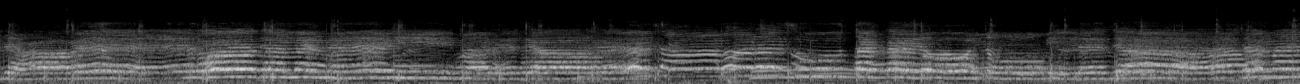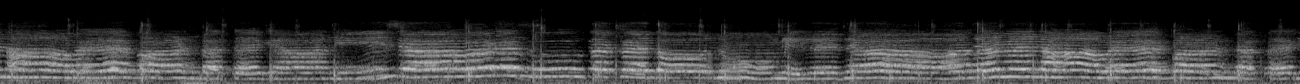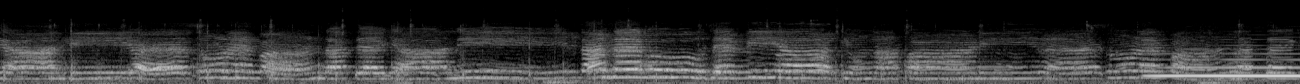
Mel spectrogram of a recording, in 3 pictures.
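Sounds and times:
women singing together: 0.0s - 39.0s
loud steady blown note: 36.9s - 39.0s.

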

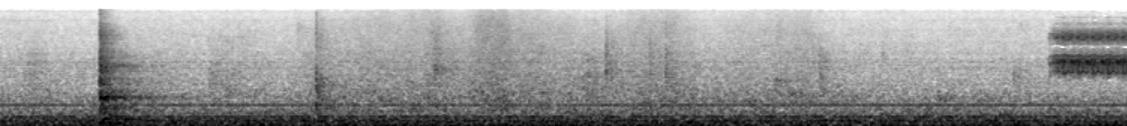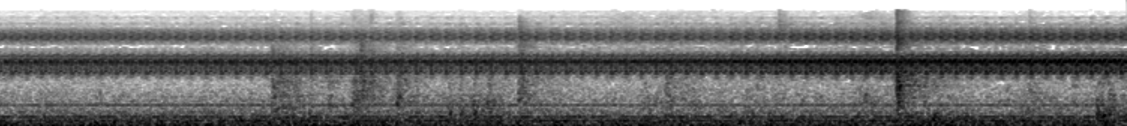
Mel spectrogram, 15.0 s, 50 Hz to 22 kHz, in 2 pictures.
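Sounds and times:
low steady hum: 0.0s - 15.0s
high-pitched electronic hiss: 7.0s - 15.0s.

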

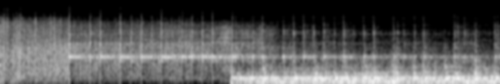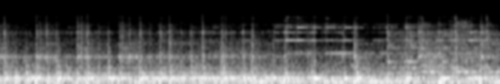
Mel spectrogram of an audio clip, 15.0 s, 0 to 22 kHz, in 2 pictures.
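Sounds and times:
lower musical accompaniment: 3.4s - 15.0s.

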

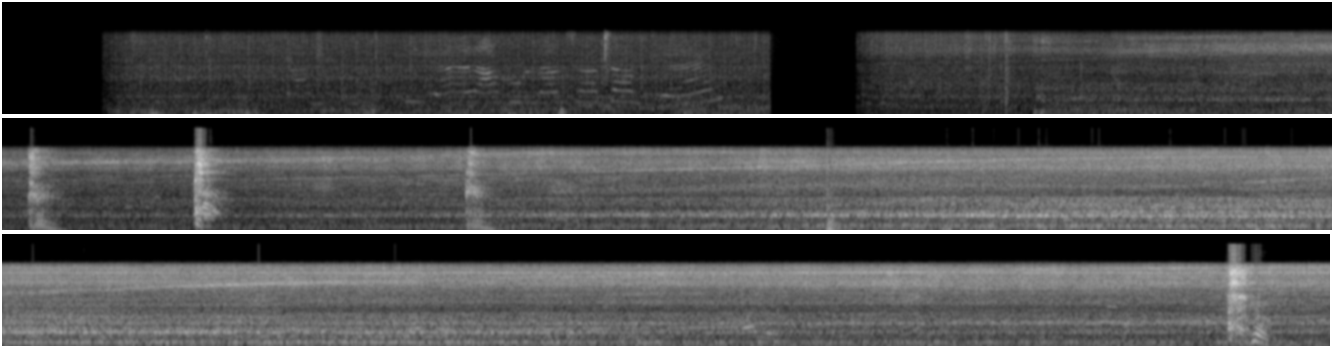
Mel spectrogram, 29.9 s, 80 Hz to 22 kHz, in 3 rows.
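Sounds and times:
helicopter engines spooling up: 6.4s - 29.9s.

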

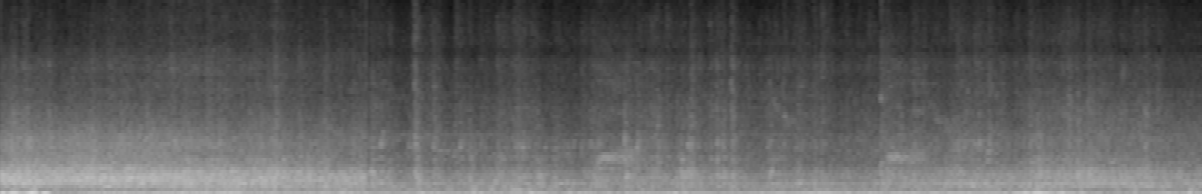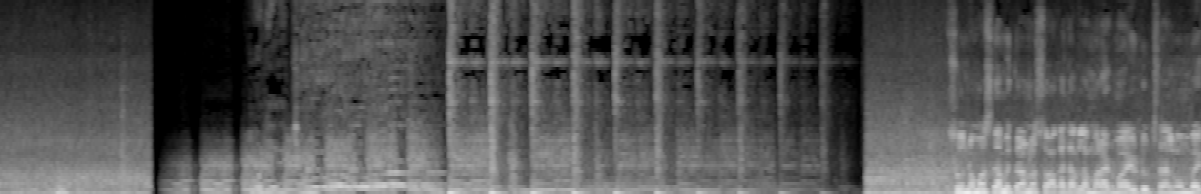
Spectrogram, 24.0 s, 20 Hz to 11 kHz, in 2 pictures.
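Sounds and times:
train rumbling: 0.0s - 13.6s
train wheels clicking: 2.6s - 12.0s.

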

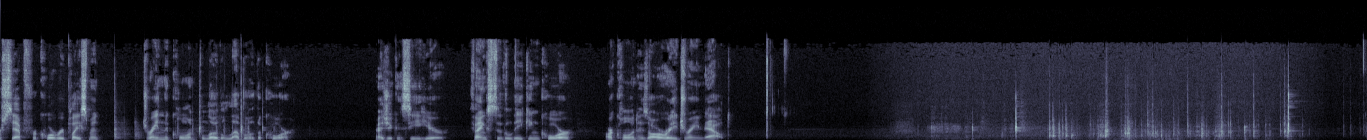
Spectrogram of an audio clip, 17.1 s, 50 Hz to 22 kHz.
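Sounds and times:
faint rustling and scraping: 11.1s - 17.0s.

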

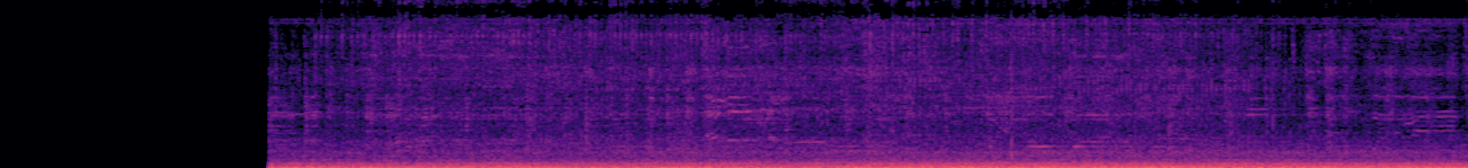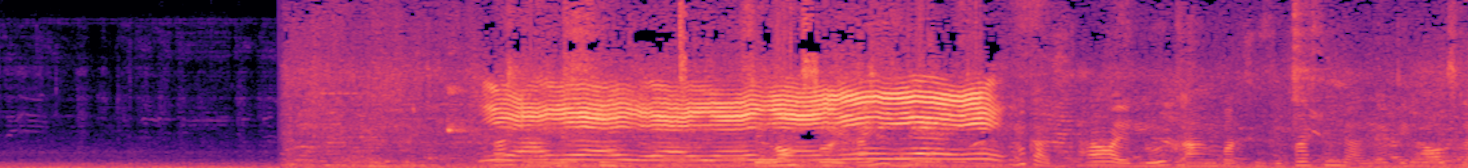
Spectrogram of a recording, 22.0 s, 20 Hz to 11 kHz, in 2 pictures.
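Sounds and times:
road noise: 5.9s - 22.0s.

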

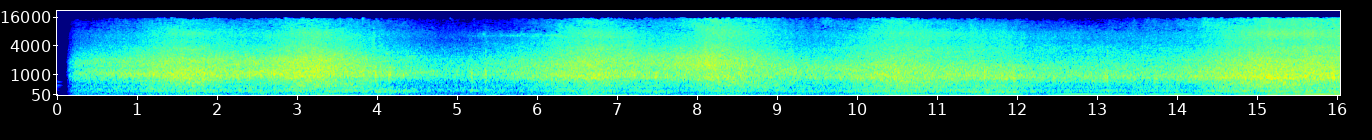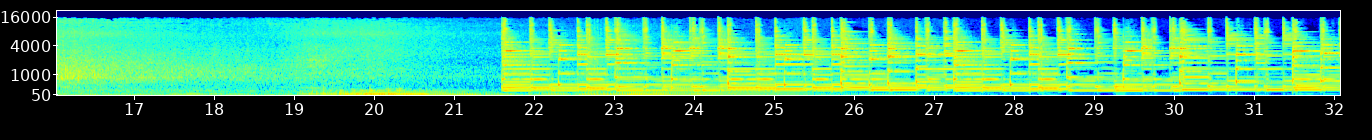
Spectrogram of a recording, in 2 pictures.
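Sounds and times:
cars passing: 0.1s - 32.0s
low rumble: 18.2s - 24.3s.

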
